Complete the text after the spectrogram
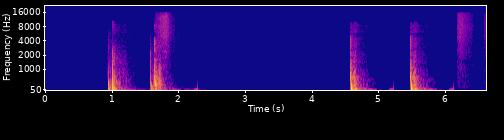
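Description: Blocks thud heavily into place.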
